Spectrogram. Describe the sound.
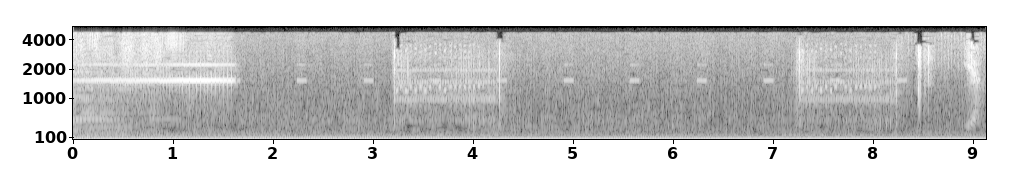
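A telephone rings in a few bursts separated by pauses, a bright electronic ring tone over a steady low hum, with no voices.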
